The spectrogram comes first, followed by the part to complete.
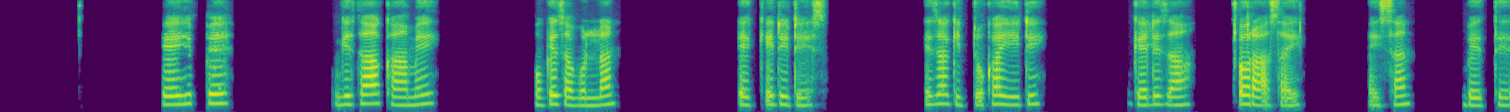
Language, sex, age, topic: Gamo, female, 18-24, government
